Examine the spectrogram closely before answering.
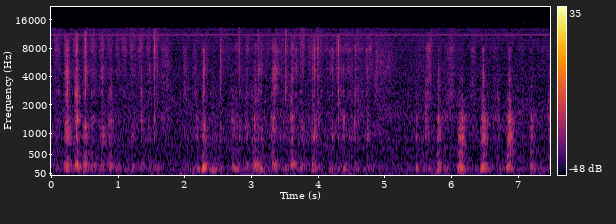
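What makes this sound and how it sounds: A wooden stylus tip scratches and hatches foliage along the bottom edge of a flat, black, wax-coated scratch art paper page. Quiet, dry scratching strokes come in short bursts with a low, soft body and faint bright edges, pausing briefly near the middle before the strokes pick up again.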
